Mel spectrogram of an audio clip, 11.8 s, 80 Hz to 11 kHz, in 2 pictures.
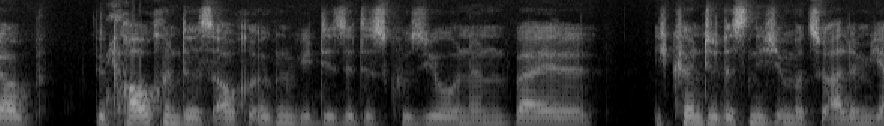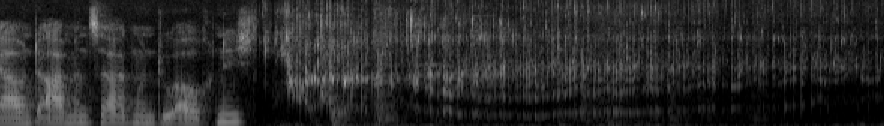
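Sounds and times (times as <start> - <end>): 
speech: 0.0 - 8.6
water drops dripping and trickling into a glass: 7.6 - 11.7.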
